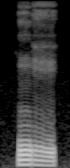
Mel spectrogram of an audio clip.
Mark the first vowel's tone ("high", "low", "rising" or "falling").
low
